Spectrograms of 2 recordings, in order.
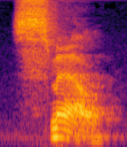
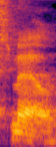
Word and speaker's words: smell: this smell this okay notice here it's the word is smell it begins with the letter s so the sound of the word begins with the letter s smell it is not as smell no this is wrong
